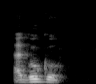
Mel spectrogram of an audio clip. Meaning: à gogo; in abundance, galore
- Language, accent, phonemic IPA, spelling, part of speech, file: French, France, /a ɡɔ.ɡo/, à gogo, adverb, LL-Q150 (fra)-à gogo.wav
